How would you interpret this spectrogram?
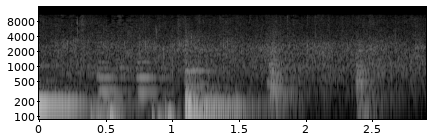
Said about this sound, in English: Let's give the Lord Jesus Christ a hand clap of praise.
